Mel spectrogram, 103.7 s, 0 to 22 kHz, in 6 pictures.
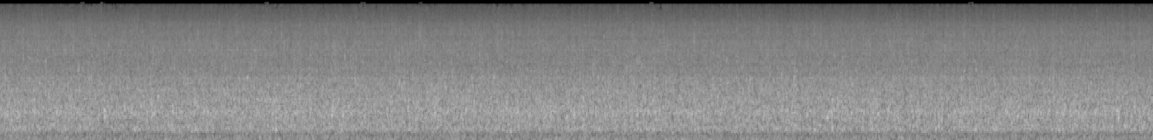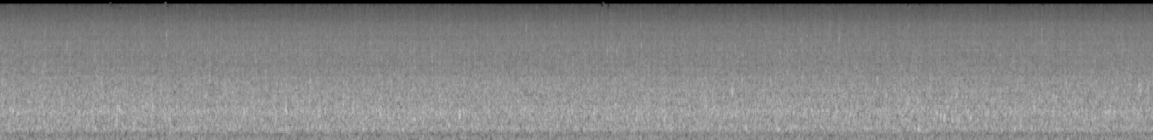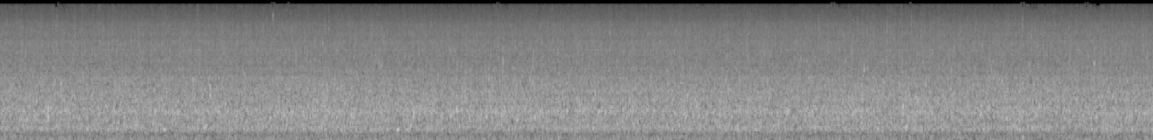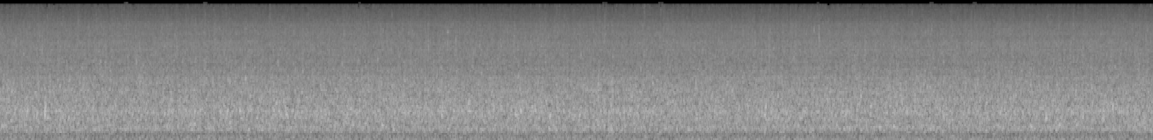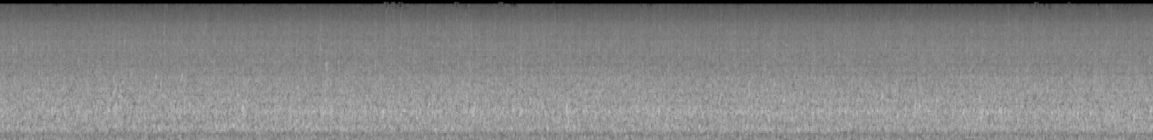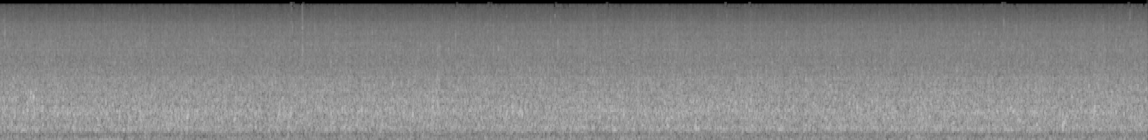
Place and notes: pohorje waterfall from above - pohorje waterfall from the bridge
babbling waters of a stream feeding into the waterfall, recorded from the middle of a small wooden foodbridge
21 November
